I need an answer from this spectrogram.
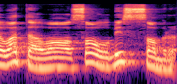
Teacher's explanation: বা কলকলার হরফ ধাক্কা দিয়ে পড়তে হবে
